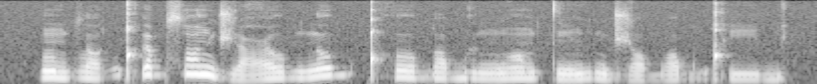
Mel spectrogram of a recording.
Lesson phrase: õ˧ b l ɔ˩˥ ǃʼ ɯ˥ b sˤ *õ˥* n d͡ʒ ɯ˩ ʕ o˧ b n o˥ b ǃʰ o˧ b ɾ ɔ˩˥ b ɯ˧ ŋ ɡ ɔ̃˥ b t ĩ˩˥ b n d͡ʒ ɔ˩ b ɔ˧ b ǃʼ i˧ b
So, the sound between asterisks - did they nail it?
yes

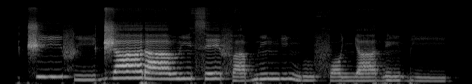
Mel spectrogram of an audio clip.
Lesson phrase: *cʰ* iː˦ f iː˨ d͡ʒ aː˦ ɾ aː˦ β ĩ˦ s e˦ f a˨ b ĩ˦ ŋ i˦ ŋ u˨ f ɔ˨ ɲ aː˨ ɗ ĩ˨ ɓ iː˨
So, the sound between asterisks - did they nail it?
no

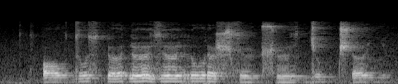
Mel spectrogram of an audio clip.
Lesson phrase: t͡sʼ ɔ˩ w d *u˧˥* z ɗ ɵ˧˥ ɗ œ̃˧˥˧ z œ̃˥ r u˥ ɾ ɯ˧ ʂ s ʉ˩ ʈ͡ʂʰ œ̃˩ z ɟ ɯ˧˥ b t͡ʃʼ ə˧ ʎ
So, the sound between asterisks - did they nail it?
yes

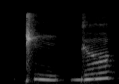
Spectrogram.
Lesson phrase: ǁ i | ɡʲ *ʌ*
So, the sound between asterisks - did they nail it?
yes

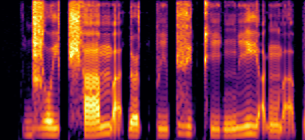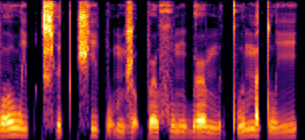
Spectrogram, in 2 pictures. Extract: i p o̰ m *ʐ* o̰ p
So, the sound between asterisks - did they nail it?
yes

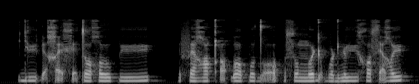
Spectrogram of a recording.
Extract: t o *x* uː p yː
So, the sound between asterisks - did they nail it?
no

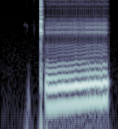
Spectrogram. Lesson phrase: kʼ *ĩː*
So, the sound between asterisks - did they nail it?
yes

